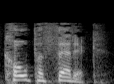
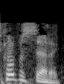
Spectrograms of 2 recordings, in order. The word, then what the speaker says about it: copacetic: Or is it copathetic? – No, it's copacetic.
